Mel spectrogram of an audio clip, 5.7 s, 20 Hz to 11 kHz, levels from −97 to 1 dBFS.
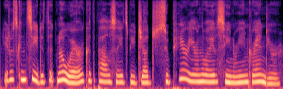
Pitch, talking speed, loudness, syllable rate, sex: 215 Hz, 190 wpm, -14 LUFS, 5.6 syllables/s, female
